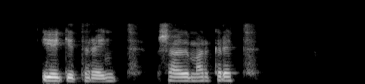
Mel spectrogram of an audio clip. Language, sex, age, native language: Icelandic, female, 50-59, Icelandic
